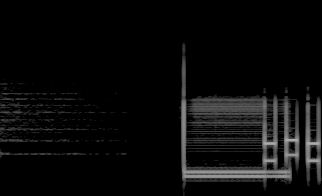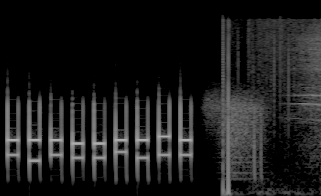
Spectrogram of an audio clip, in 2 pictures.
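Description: Telephone dial tone, then rapid touch-tone (DTMF) dialing: about a dozen short two-tone beeps at roughly five a second. A click follows near the end.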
